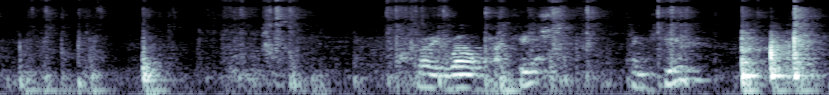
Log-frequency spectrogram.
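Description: Scissors snip and slice through packing tape on a cardboard box, close by.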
